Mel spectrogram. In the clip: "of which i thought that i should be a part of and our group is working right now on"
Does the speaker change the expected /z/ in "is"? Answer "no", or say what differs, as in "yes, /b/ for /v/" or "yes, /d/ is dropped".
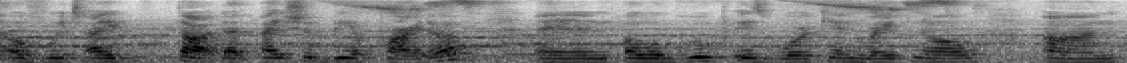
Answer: no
